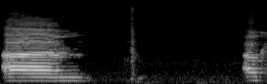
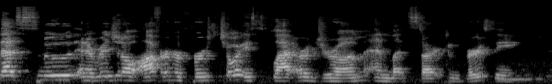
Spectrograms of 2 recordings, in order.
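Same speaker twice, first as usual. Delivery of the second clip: usual speaking voice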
